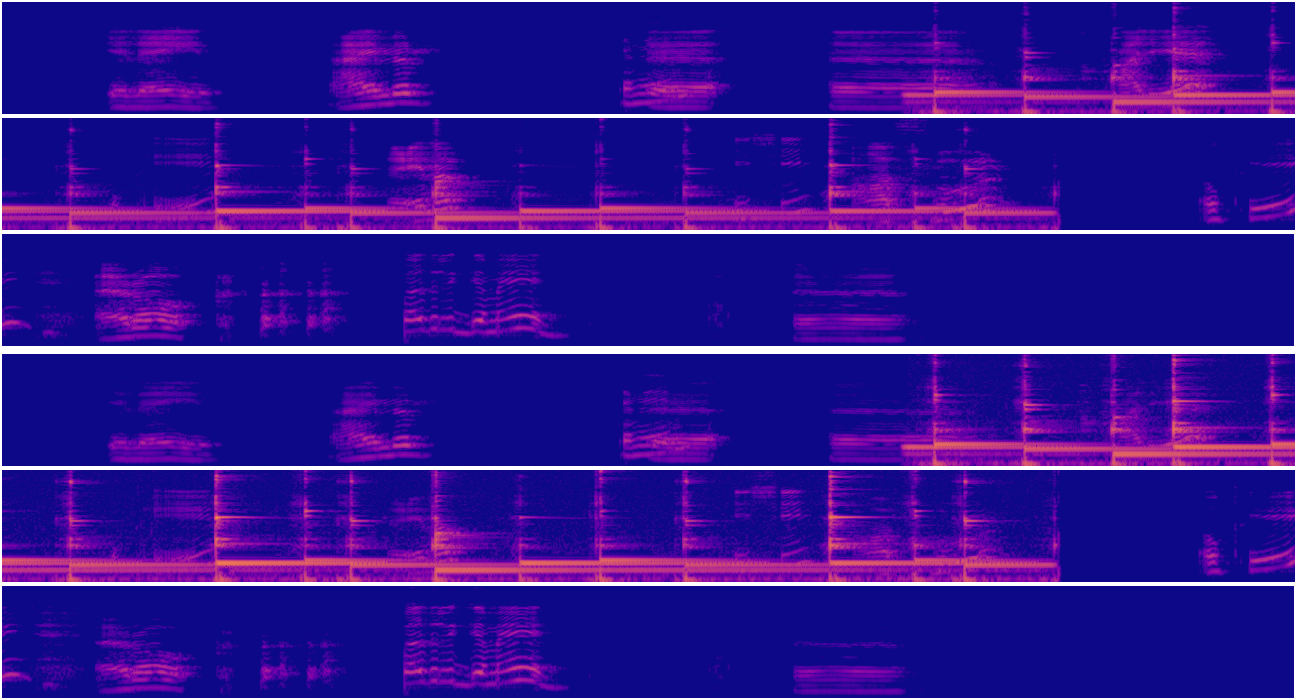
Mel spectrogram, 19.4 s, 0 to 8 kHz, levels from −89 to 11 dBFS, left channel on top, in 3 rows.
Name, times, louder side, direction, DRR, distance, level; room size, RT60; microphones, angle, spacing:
voice 1, 0.5-1.1 1.6-2.2 3.2-3.6 4.1-5.0 5.6-6.1 8.4-8.8 10.7-11.6 13.4-14.6 16.5-16.6 16.9-17.5, left 4 dB, 85° left, 5.4 m, -51 dB
voice 2, 3.1-3.5 7.0-7.6 10.0-10.6 12.4-13.3 14.9-15.8, right 3 dB, 35° right, 5.2 m, -54 dB
sound 1, 4.5-11.7, right 7 dB, 55° right, 0.4 m, -35 dB
head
